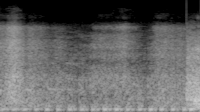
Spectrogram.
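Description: Motorcycle engine running at low revs, a steady low hum under wind and road noise.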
